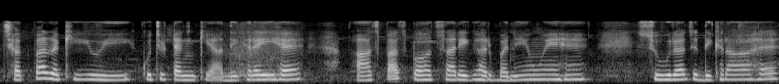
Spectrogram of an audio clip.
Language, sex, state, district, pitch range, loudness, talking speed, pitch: Hindi, female, Rajasthan, Jaipur, 215-230 Hz, -18 LUFS, 155 wpm, 225 Hz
